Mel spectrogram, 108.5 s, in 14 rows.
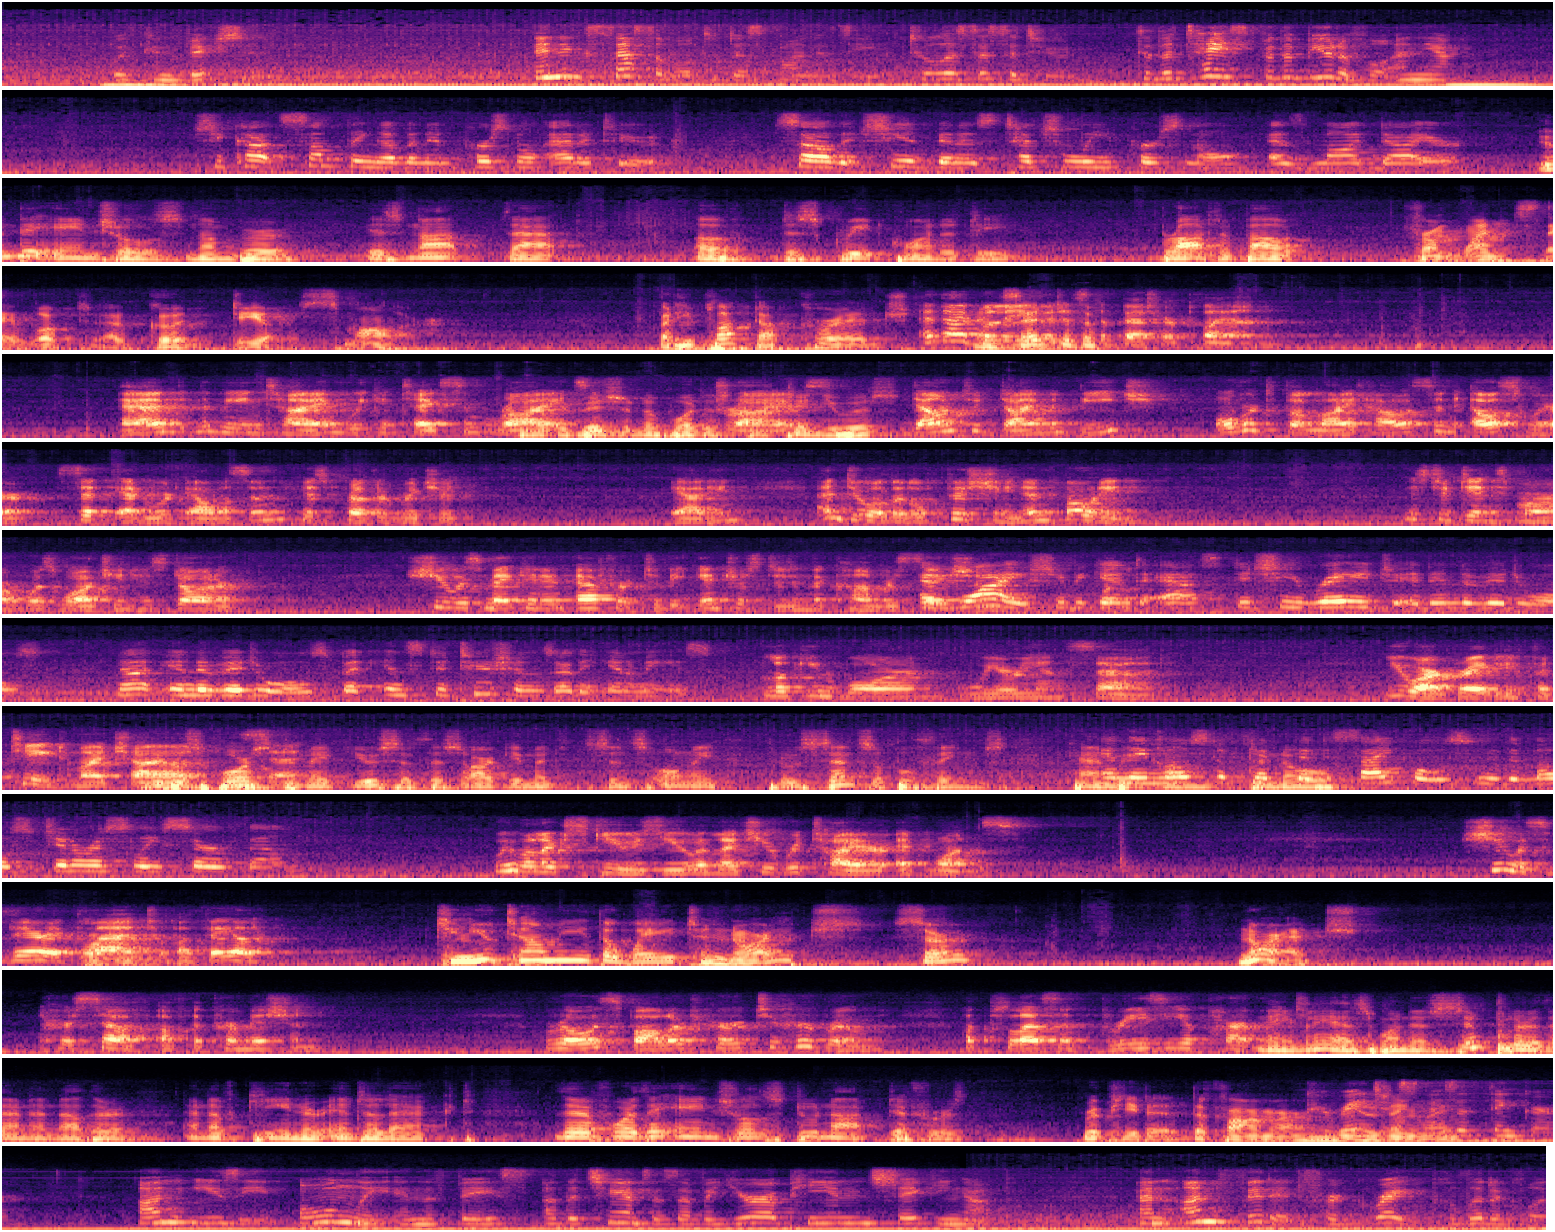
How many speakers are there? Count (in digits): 5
